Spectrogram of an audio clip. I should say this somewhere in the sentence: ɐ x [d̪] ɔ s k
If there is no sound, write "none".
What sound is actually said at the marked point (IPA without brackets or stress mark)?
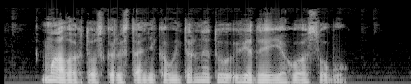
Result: t̪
